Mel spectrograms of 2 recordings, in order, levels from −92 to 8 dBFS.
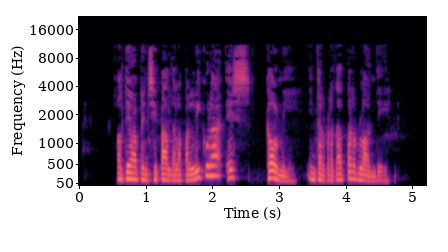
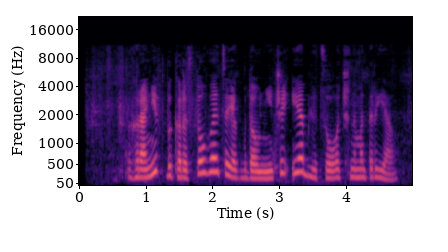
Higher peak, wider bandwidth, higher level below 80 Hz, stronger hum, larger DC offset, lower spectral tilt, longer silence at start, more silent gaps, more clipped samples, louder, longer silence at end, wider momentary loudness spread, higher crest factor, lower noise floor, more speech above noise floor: first, -6 dBFS vs -12 dBFS; about the same, 11.5 kHz vs 11.5 kHz; first, -62 dBFS vs -76 dBFS; neither; neither; about the same, -6 dB/octave vs -6 dB/octave; first, 0.55 s vs 0.2 s; neither; neither; first, -23 LUFS vs -30 LUFS; first, 0.6 s vs 0.25 s; about the same, 10 LU vs 9 LU; about the same, 18 dB vs 20 dB; first, -65 dBFS vs -56 dBFS; first, 43 dB vs 26 dB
